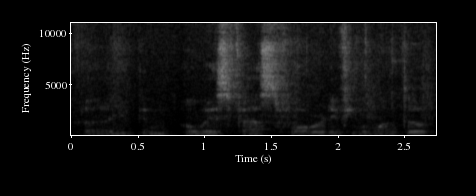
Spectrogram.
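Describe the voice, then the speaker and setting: Noticeable background noise and audible room echo accompany a man speaking at a moderate pace with fairly even intonation. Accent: Dutch. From Belgium. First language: Dutch. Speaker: terrain crafting YouTuber. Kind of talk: tutorial. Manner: casual, with hesitations.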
